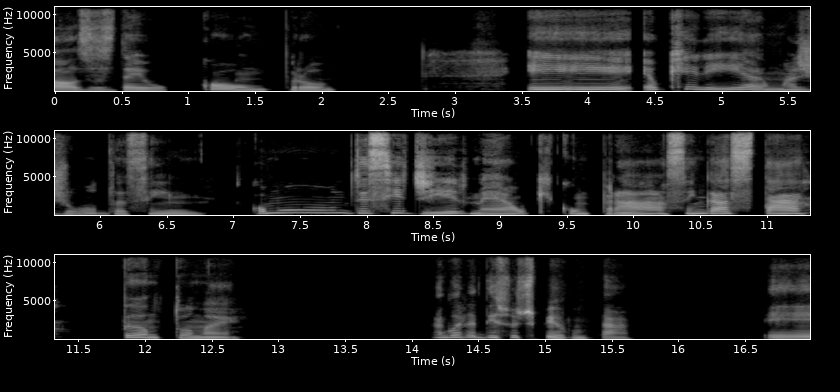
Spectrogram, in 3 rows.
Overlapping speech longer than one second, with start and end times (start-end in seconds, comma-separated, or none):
none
